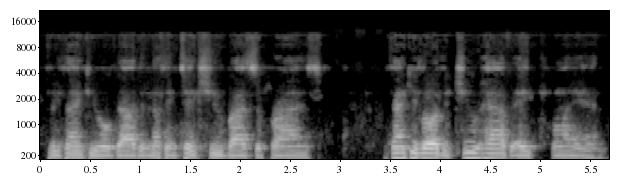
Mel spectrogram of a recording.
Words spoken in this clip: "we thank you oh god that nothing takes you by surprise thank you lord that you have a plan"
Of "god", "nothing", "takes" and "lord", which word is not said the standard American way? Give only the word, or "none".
none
